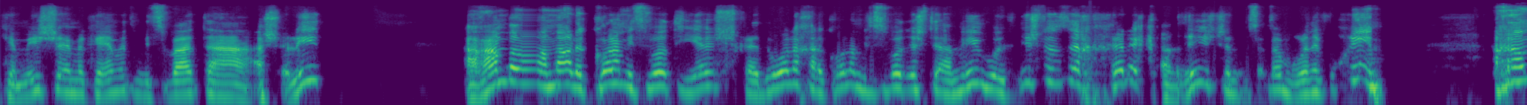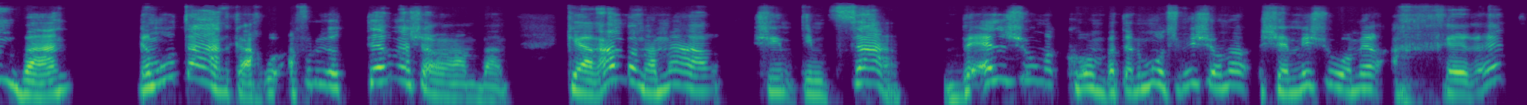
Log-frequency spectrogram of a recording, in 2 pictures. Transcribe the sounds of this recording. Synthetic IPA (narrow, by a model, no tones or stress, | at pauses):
kemiʃeme̞kaje̞met̪mit͡svat̪aa̰ʃalit̪̚ | a̰ʁambamamaʁle̞ko̞lamit͡svot̪je̞ʃkad̪ualeχaleko̞lamit͡svo̞t̪jeʃt̪eamimveuikd̪iʃleze̞χe̞lekaʁiʃʃelmesefeʁmoʁenefuχim | aʁamban | ɡamʁutaankaχuʔafilujo̞teʁmeaʃeʁaʁamba̰m | kiaʁambamamaʁ | ʃeimtimt͡sa | be̞ʔe̞zeʃuumako̞mbatalmud̪ʃemiʃuomeʃemiʃuuo̞me̞ʁaχe̞ʁe̞t̚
